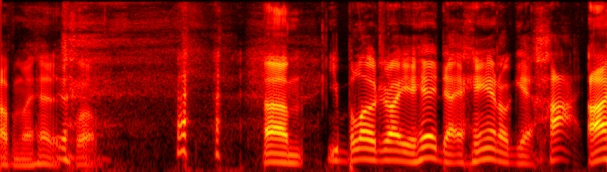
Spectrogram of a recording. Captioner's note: chuckles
